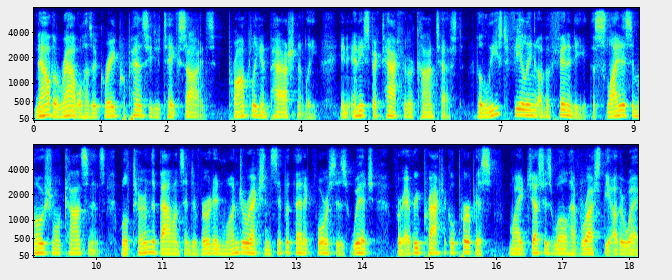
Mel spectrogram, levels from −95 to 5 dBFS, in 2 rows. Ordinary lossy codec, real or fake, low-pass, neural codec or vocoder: Opus, 24 kbps; real; 7.2 kHz; none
